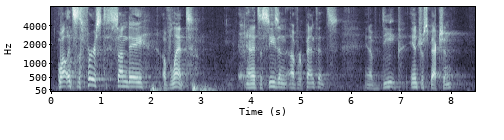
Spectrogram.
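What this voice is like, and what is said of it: Strained voice, losing his voice. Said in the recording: “My throat is still not 100%, so I will, from time to time, sound like I'm losing my voice.”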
